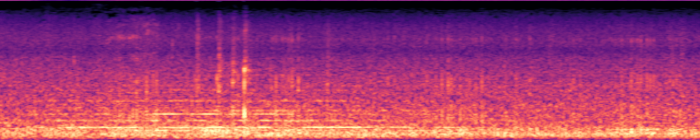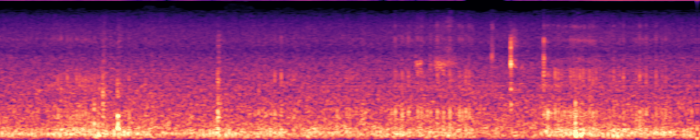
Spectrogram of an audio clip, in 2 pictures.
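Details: Braveheart, kitten of Missy the feral cat, purring while meeting the sofa for the first time: a soft, steady low rumble with fine rapid pulsing, a few faint clicks and rustles over it.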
